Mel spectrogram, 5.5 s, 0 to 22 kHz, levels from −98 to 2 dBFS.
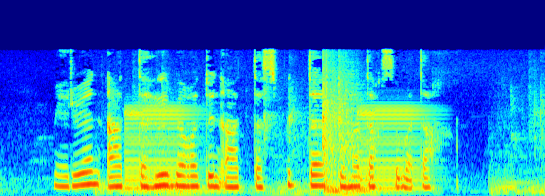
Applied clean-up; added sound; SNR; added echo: none; Piano + Sliding door / Slam; 10 dB; none.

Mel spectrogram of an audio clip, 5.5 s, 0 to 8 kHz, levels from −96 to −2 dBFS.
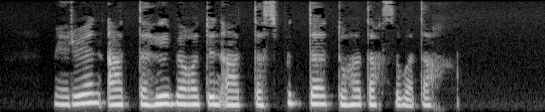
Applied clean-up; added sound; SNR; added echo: none; none; none; none.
